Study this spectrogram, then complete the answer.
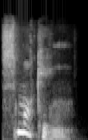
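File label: "smocking", British English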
